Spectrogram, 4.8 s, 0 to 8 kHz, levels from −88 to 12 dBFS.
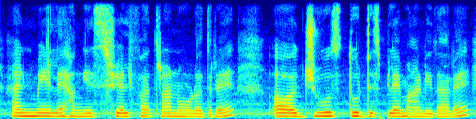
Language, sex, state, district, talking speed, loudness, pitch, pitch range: Kannada, female, Karnataka, Bangalore, 125 wpm, -15 LUFS, 215 Hz, 210-225 Hz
